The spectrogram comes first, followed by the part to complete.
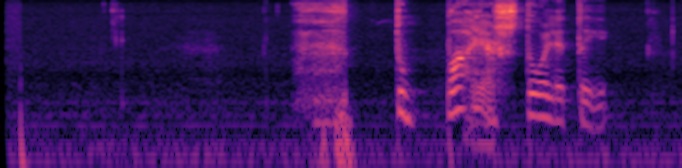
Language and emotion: Russian, angry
